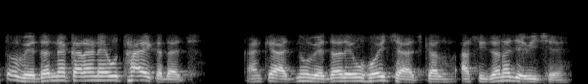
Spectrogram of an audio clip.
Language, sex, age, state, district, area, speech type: Gujarati, male, 60+, Gujarat, Surat, urban, conversation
